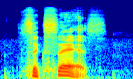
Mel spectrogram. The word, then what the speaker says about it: Succezz: It's spelled SUCCEZZ, Success.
